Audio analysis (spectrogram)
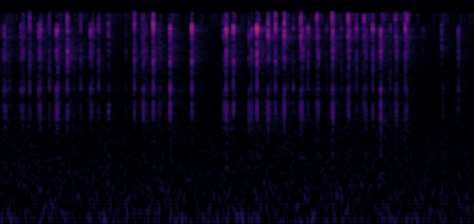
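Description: Long acrylic nails rapidly tap a small, slim clear plastic Sally Hansen lip gloss tube with purple gloss inside and a silver cap, held in both hands. The result is a fast, irregular stream of sharp, bright clicks over a faint low hum.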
